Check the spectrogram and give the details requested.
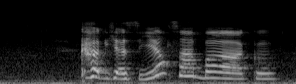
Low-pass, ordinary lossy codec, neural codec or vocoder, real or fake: none; none; none; real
